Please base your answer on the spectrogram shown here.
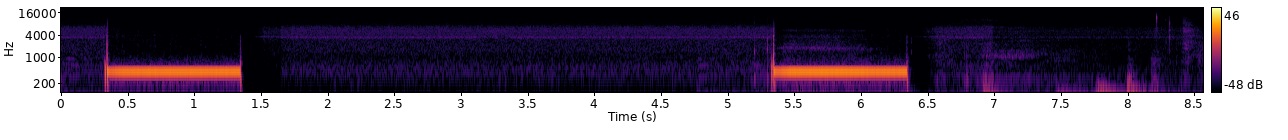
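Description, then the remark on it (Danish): A telephone rings out on the caller's end: two long, steady ringback tones separated by several seconds of faint line hiss, with no answer and no one talking, ending in a few soft clicks. “Oh, sådan rimelig svært at lave de her introer, når folk ikke tager telefonen.”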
